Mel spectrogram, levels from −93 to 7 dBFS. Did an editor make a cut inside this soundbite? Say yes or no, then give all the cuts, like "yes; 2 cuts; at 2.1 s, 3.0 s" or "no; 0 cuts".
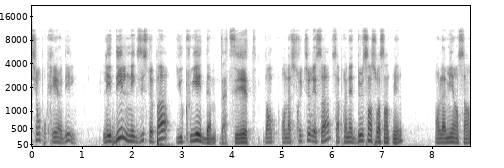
no; 0 cuts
